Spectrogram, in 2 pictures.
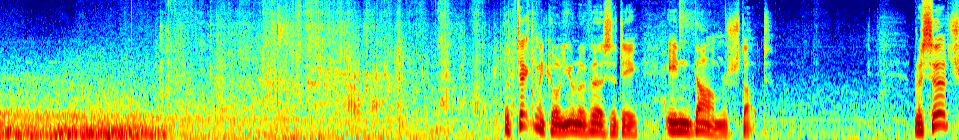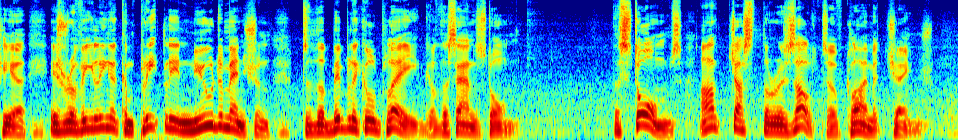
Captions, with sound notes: [gloves squeaking] The Technical University in Darmstadt. Research here is revealing a completely new dimension to the Biblical plague of the sandstorm. The storms aren't just the result of climate change.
